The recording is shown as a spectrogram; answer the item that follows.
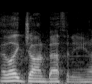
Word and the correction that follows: Bernthal: I think I said it right. – You mean Bernthal? – Bernthal.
